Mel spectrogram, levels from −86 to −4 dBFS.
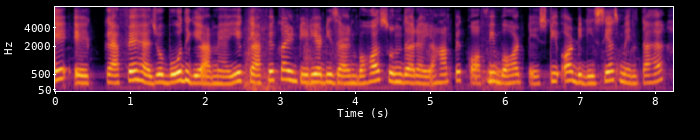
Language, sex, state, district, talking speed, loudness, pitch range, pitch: Hindi, female, Bihar, Gaya, 180 wpm, -17 LUFS, 225-280 Hz, 245 Hz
